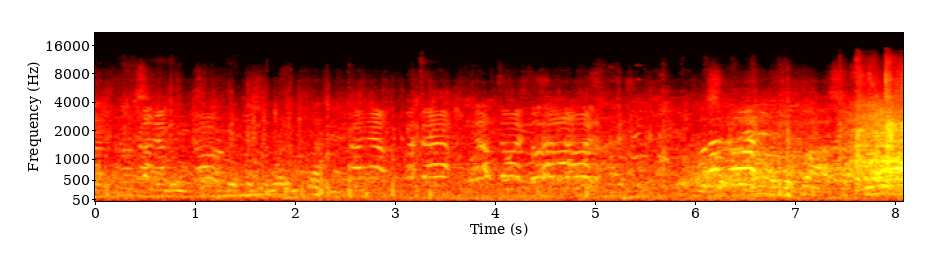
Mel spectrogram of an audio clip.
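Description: Outdoor voices calling out across a hockey pitch in short, repeated calls over a low background of field ambience, with sharper knocks and louder noise coming in near the end.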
